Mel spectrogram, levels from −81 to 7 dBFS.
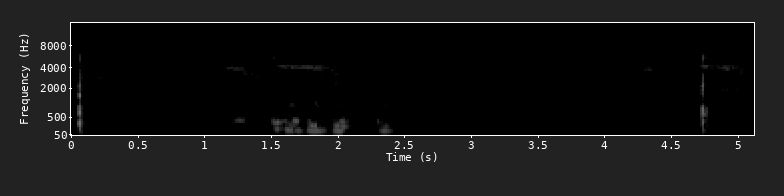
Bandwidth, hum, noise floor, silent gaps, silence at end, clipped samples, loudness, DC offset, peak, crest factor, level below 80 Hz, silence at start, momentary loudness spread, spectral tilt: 5.8 kHz; none; under -90 dBFS; 1.42-1.50 s, 3.09-3.15 s, 3.55-3.66 s, 4.35-4.71 s; 0.1 s; under 0.1%; -60 LUFS; under 0.1%; -28 dBFS; 36 dB; under -90 dBFS; 0.05 s; 9 LU; -3 dB/octave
